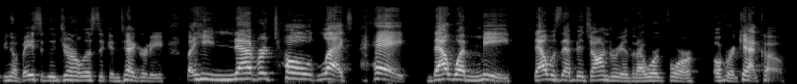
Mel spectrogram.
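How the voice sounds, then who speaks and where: A woman hosting a casual, opinionated recap show, talking in a blunt, animated and emphatic way. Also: medium pitch. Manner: animated, blunt, freely swearing.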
